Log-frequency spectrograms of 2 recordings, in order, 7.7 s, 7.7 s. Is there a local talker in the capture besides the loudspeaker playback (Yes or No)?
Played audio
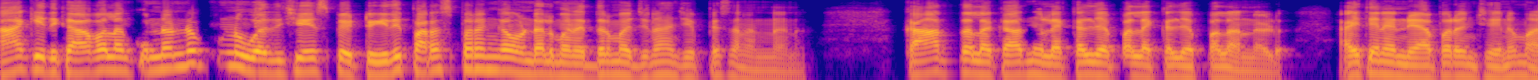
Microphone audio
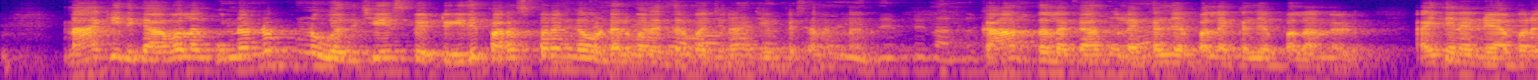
Yes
